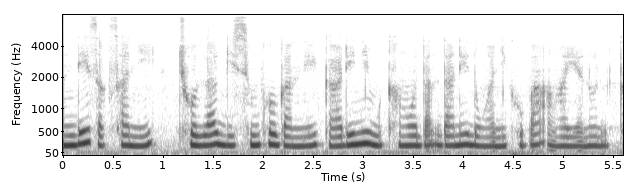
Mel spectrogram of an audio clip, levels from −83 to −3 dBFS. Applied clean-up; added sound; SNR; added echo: none; none; none; none.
